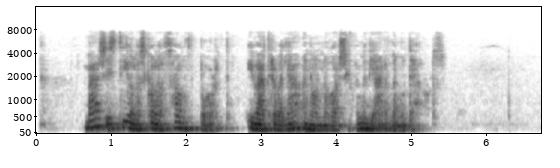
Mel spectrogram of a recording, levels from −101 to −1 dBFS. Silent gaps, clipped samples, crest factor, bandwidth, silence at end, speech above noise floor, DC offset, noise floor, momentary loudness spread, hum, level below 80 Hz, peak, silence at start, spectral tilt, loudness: none; under 0.1%; 16 dB; 7.2 kHz; 1.6 s; 52 dB; under 0.1%; -72 dBFS; 11 LU; none; -54 dBFS; -4 dBFS; 0.65 s; -8 dB/octave; -20 LUFS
